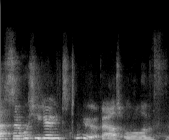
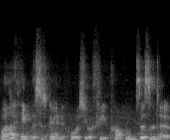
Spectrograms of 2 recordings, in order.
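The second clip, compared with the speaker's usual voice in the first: very quiet, low-voiced murmur; 6 semitones lower, 10 dB quieter than usual. Leaning over someone reading a letter, one person speaks to her in a low voice. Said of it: "says to her in a low voice".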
